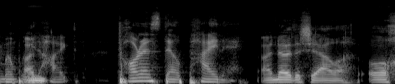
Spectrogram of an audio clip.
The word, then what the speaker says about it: Paine: Paine, no, it's Paine, bro. Come on. Paine. It's spelled like that, but you're Spanish.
